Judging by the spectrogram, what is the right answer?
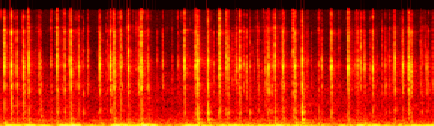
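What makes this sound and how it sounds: Fingertips type continuously on a plastic mechanical keyboard with plastic keycaps on a translucent acrylic case. The result is a fast, dense stream of short, bright clicking keystrokes with very quick decay over a steady low hum.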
